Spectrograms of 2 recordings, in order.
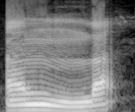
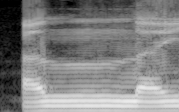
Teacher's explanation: Jadi bukan dibaca an la ya, tetapi nun sukun tersebut harus dimasukkan ke huruf lam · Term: idgham bila gunah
